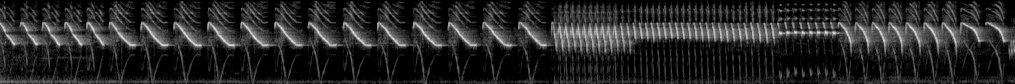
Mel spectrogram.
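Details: Canary in long, continuous song meant as a tutor recording for other birds: clear whistles sweeping downward, repeated steadily about three per second, then a dense fast trill and more swooping notes.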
